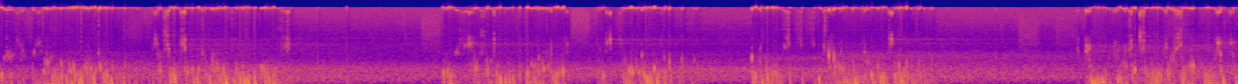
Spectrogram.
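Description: Modular synthesizer playing a low, noisy, rumbling texture with no clear melody or beat. It swells and falls irregularly, with louder stretches in the first few seconds, around the middle and near the end.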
